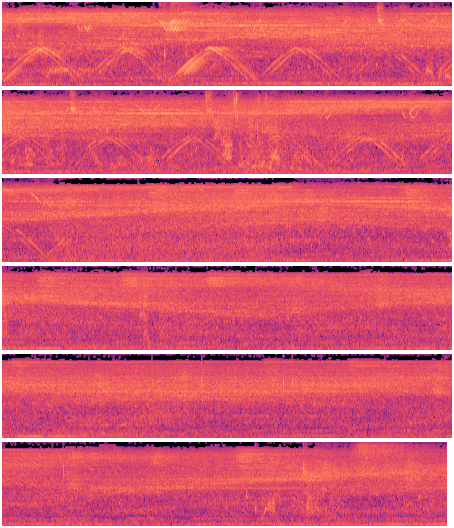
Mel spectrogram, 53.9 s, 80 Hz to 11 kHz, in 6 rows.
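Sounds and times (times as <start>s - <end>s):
droning experimental noise music: 0.0s - 53.9s.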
